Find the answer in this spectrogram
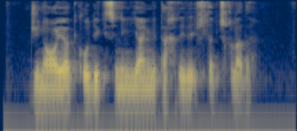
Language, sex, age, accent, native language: Uzbek, male, 25-34, Sirdaryo, Uzbek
